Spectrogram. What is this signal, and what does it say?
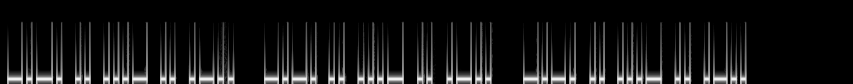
Morse code, heard as a keyed tone, about 25 wpm, 250 Hz. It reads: CIVIL CIVIL CIVIL
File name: morse / morse-training-25WPM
